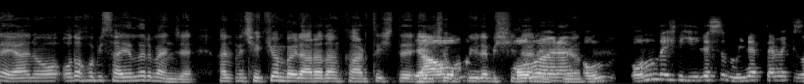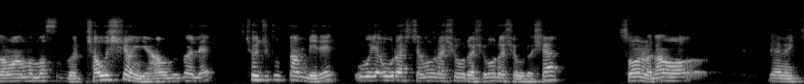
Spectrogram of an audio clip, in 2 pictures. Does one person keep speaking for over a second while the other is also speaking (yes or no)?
yes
